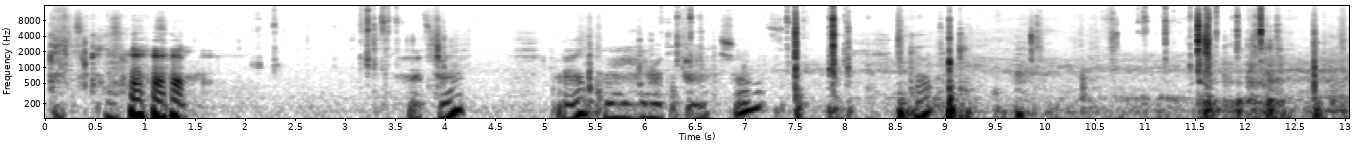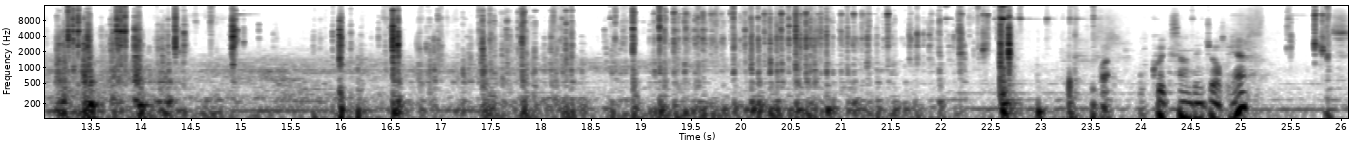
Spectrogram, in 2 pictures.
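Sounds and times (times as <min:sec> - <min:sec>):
metallic clicks and rattles from tools: 0:01.9 - 0:04.1, 0:09.8 - 0:23.7, 0:24.5 - 0:26.0.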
